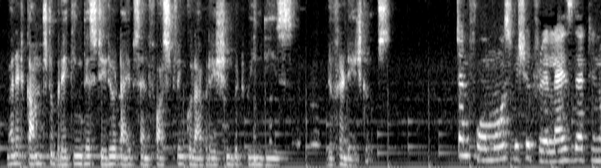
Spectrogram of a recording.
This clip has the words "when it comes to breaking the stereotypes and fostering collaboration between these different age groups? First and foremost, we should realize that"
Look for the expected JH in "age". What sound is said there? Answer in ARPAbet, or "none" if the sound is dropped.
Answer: JH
